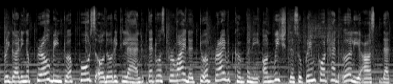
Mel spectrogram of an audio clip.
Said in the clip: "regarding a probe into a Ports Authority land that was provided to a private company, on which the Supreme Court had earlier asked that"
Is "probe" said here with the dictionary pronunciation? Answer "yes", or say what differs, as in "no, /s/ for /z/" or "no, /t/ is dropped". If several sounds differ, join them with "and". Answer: yes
